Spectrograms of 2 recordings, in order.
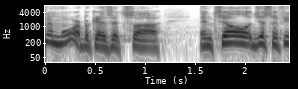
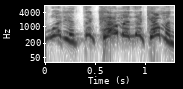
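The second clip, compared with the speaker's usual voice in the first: high frightened cry that they're coming; panicked child. Retold or imitated. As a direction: sound like a terrified little boy.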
